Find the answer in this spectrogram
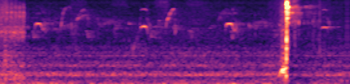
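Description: Golf club striking a ball in a full swing: one sharp, loud click about three and a half seconds in, over steady bird chirping.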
